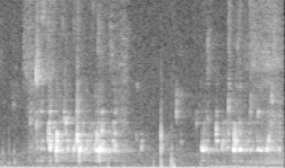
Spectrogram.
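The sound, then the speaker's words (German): Sour cherry juice poured off the fruit into a pot, a faint, steady liquid trickle dotted with small dripping plinks. “von den Sauerkirschen nehme ich mir jetzt nur den Saft weg und gebe den in einen Topf.”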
